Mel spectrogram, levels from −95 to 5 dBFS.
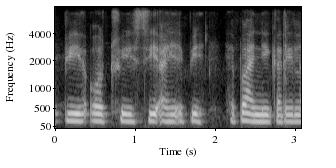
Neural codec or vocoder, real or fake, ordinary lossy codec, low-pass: none; real; Opus, 24 kbps; 7.2 kHz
